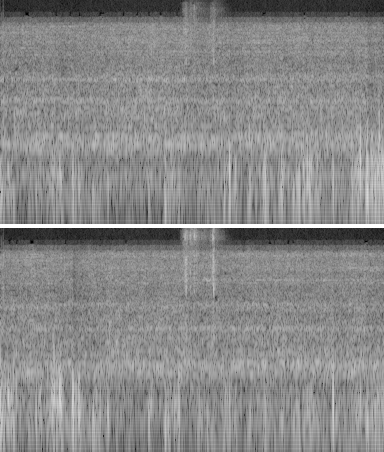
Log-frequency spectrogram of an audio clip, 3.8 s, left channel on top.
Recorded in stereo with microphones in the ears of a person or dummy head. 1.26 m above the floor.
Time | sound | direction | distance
1.8 | a camera shutter | 35° right (ahead or behind) | 0.5 m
